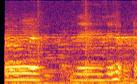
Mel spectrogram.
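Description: Light-up singing doll playing a recorded song through its small built-in speaker: a sung melody of long, level held notes.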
